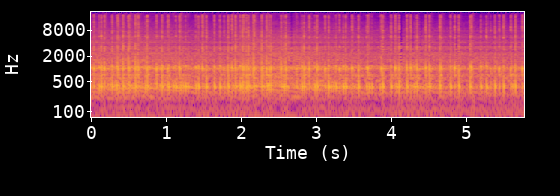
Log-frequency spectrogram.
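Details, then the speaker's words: Neglected 2004 Tohatsu 25HP two-stroke outboard after fresh fuel, cleaned fuel filter and new plugs: rapid, even idle with no misses or knocks. No water from telltale, so a water pump kit is needed. Normal idle. "But look, I'm pretty encouraged. It sounds like it's going to run fine once it's had a bit of a decent run."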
